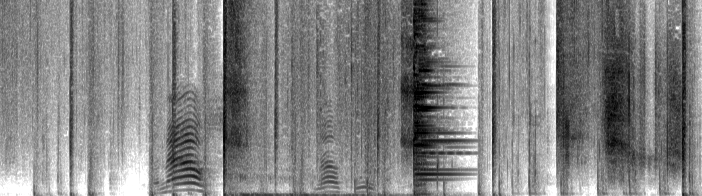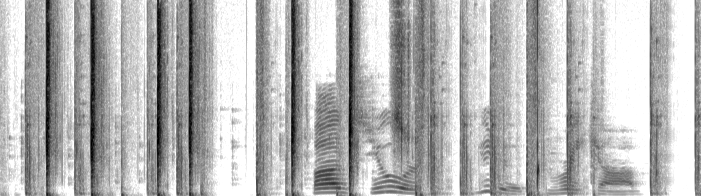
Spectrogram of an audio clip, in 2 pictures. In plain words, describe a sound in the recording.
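Sword strikes land with quick, sharp thuds.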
